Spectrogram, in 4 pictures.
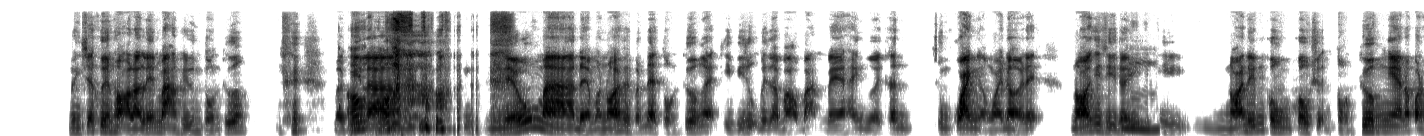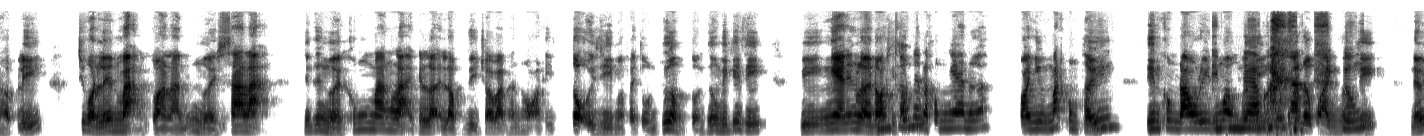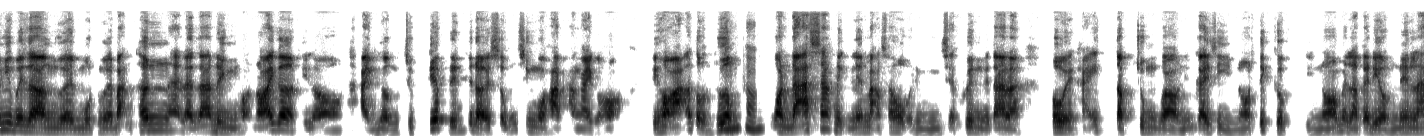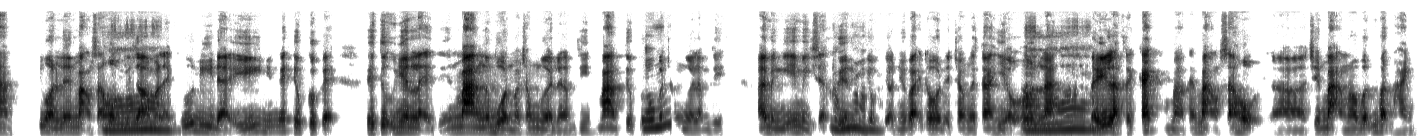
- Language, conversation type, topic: Vietnamese, podcast, Hãy kể một lần bạn đã xử lý bình luận tiêu cực trên mạng như thế nào?
- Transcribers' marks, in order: laugh; other background noise; tapping; laughing while speaking: "ủa?"; laugh; laughing while speaking: "đau"; laugh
